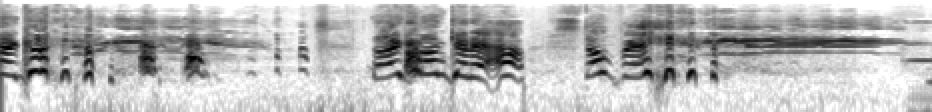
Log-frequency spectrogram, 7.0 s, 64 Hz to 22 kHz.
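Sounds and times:
laughter: 0.2 - 2.3, 4.9 - 6.8
dog barking: 3.0 - 3.3.

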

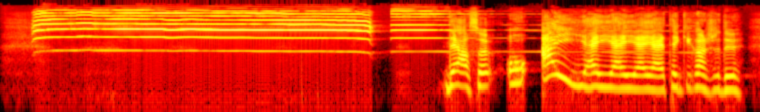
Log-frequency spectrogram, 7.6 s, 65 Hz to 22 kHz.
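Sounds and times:
squeaky dog toy jewelry squealing when squeezed: 0.3 - 7.1
speech: 4.4 - 7.5.

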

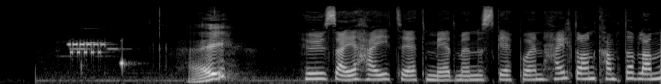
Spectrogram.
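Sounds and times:
low steady hum: 0.4 - 6.5
telephone ringing with rapid electronic chirps: 0.6 - 1.4
short beep: 0.7 - 1.4
speech: 1.9 - 2.4, 3.0 - 6.5.

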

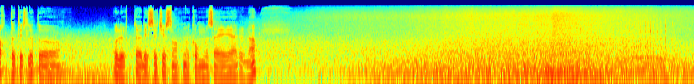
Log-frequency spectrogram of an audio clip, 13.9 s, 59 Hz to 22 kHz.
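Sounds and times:
speech: 0.0 - 1.4, 2.3 - 5.5
ocean waves out at sea: 5.2 - 13.8.

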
